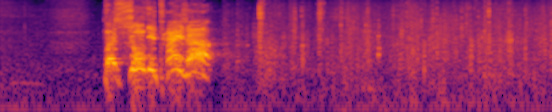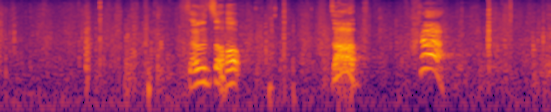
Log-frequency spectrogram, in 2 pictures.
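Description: A middle-aged man shouts gruffly.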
